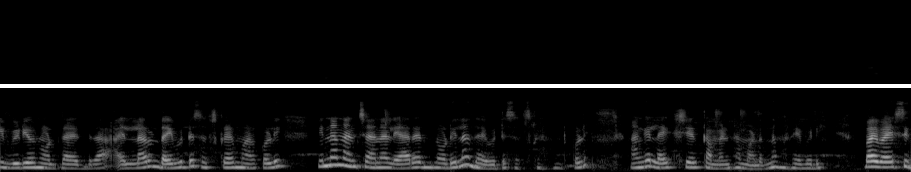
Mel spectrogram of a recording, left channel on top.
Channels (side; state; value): left; silent; 51 dB below the other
